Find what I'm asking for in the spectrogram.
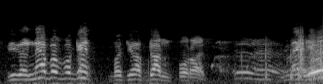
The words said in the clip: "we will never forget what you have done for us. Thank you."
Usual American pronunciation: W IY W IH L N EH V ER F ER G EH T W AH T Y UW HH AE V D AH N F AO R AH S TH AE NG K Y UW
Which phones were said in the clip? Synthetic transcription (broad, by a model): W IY W IH L N EH V ER F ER G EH T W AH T Y UW HH AE V D AH N F AO R AH S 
